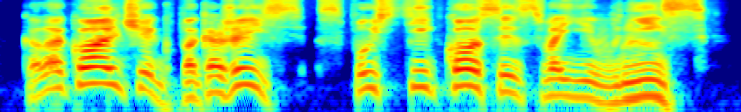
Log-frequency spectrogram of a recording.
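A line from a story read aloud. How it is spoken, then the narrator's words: Witch calling upward. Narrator (Russian): волшебница снизу вверх крикнула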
